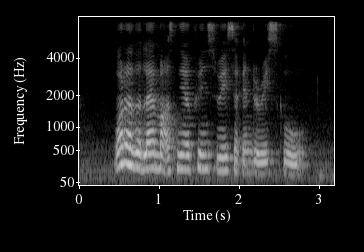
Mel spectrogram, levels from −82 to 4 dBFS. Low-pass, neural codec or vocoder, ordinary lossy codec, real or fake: 7.2 kHz; none; none; real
